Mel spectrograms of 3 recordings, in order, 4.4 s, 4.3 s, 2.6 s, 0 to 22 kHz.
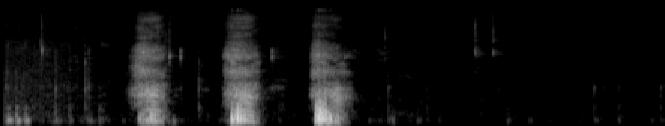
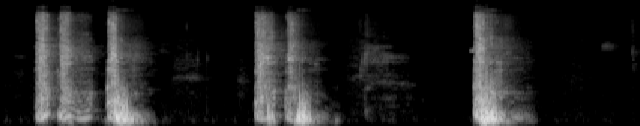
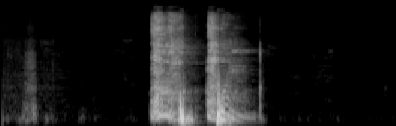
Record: exhalation_length: 4.4 s
exhalation_amplitude: 25614
exhalation_signal_mean_std_ratio: 0.2
three_cough_length: 4.3 s
three_cough_amplitude: 28208
three_cough_signal_mean_std_ratio: 0.32
cough_length: 2.6 s
cough_amplitude: 26625
cough_signal_mean_std_ratio: 0.28
survey_phase: beta (2021-08-13 to 2022-03-07)
age: 18-44
gender: Male
wearing_mask: 'No'
symptom_none: true
smoker_status: Never smoked
respiratory_condition_asthma: false
respiratory_condition_other: false
recruitment_source: REACT
submission_delay: 1 day
covid_test_result: Negative
covid_test_method: RT-qPCR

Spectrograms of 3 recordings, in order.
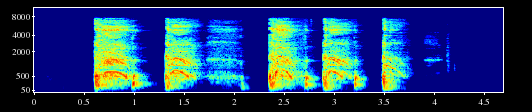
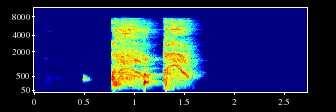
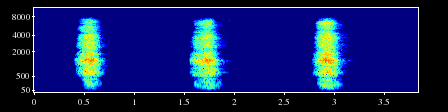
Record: three_cough_length: 4.7 s
three_cough_amplitude: 26658
three_cough_signal_mean_std_ratio: 0.49
cough_length: 2.7 s
cough_amplitude: 28646
cough_signal_mean_std_ratio: 0.43
exhalation_length: 3.8 s
exhalation_amplitude: 24342
exhalation_signal_mean_std_ratio: 0.31
survey_phase: alpha (2021-03-01 to 2021-08-12)
age: 18-44
gender: Male
wearing_mask: 'No'
symptom_cough_any: true
symptom_new_continuous_cough: true
symptom_fatigue: true
symptom_headache: true
symptom_loss_of_taste: true
symptom_onset: 3 days
smoker_status: Never smoked
respiratory_condition_asthma: false
respiratory_condition_other: false
recruitment_source: Test and Trace
submission_delay: 2 days
covid_test_result: Positive
covid_test_method: RT-qPCR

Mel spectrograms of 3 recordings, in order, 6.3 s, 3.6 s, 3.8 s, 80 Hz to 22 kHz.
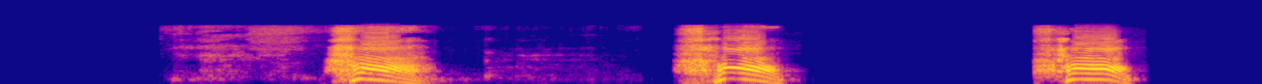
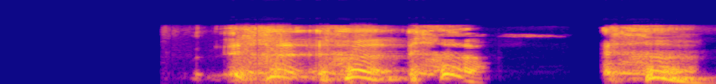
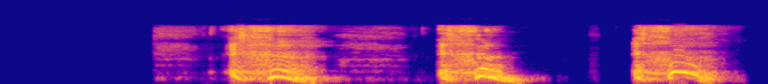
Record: exhalation_length: 6.3 s
exhalation_amplitude: 28973
exhalation_signal_mean_std_ratio: 0.39
cough_length: 3.6 s
cough_amplitude: 30002
cough_signal_mean_std_ratio: 0.62
three_cough_length: 3.8 s
three_cough_amplitude: 32395
three_cough_signal_mean_std_ratio: 0.52
survey_phase: alpha (2021-03-01 to 2021-08-12)
age: 18-44
gender: Male
wearing_mask: 'Yes'
symptom_none: true
smoker_status: Current smoker (1 to 10 cigarettes per day)
respiratory_condition_asthma: false
respiratory_condition_other: false
recruitment_source: REACT
submission_delay: 2 days
covid_test_result: Negative
covid_test_method: RT-qPCR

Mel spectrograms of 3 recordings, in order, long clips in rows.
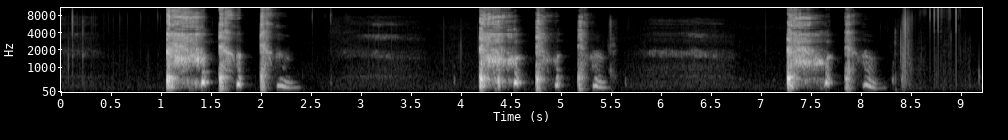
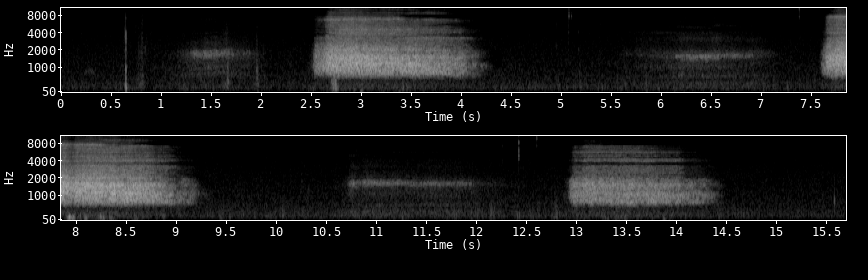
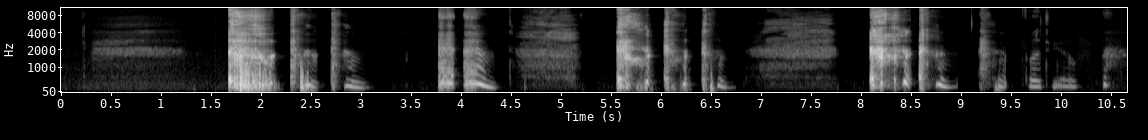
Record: three_cough_length: 9.2 s
three_cough_amplitude: 29784
three_cough_signal_mean_std_ratio: 0.3
exhalation_length: 15.7 s
exhalation_amplitude: 4021
exhalation_signal_mean_std_ratio: 0.41
cough_length: 10.7 s
cough_amplitude: 32768
cough_signal_mean_std_ratio: 0.3
survey_phase: alpha (2021-03-01 to 2021-08-12)
age: 18-44
gender: Female
wearing_mask: 'No'
symptom_cough_any: true
symptom_shortness_of_breath: true
symptom_abdominal_pain: true
symptom_diarrhoea: true
symptom_fatigue: true
symptom_fever_high_temperature: true
symptom_headache: true
symptom_change_to_sense_of_smell_or_taste: true
symptom_loss_of_taste: true
symptom_onset: 5 days
smoker_status: Current smoker (e-cigarettes or vapes only)
respiratory_condition_asthma: false
respiratory_condition_other: false
recruitment_source: Test and Trace
submission_delay: 1 day
covid_test_result: Positive
covid_test_method: RT-qPCR
covid_ct_value: 19.3
covid_ct_gene: ORF1ab gene
covid_ct_mean: 19.7
covid_viral_load: 340000 copies/ml
covid_viral_load_category: Low viral load (10K-1M copies/ml)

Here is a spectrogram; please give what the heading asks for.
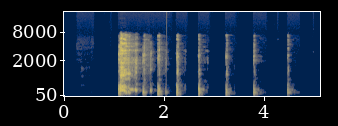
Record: cough_length: 5.1 s
cough_amplitude: 26949
cough_signal_mean_std_ratio: 0.25
survey_phase: beta (2021-08-13 to 2022-03-07)
age: 18-44
gender: Female
wearing_mask: 'No'
symptom_cough_any: true
symptom_new_continuous_cough: true
symptom_runny_or_blocked_nose: true
symptom_shortness_of_breath: true
symptom_sore_throat: true
symptom_diarrhoea: true
symptom_fatigue: true
symptom_headache: true
symptom_onset: 4 days
smoker_status: Never smoked
respiratory_condition_asthma: false
respiratory_condition_other: false
recruitment_source: Test and Trace
submission_delay: 1 day
covid_test_result: Positive
covid_test_method: RT-qPCR
covid_ct_value: 13.8
covid_ct_gene: ORF1ab gene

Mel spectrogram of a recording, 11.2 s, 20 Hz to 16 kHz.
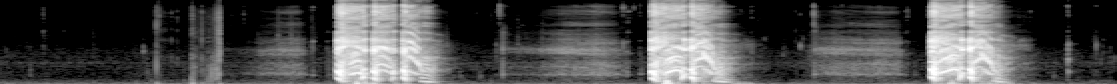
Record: three_cough_length: 11.2 s
three_cough_amplitude: 32097
three_cough_signal_mean_std_ratio: 0.32
survey_phase: beta (2021-08-13 to 2022-03-07)
age: 18-44
gender: Male
wearing_mask: 'No'
symptom_none: true
smoker_status: Never smoked
respiratory_condition_asthma: false
respiratory_condition_other: false
recruitment_source: REACT
submission_delay: 0 days
covid_test_result: Negative
covid_test_method: RT-qPCR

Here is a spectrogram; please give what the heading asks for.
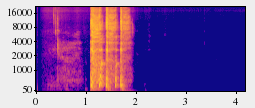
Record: three_cough_length: 4.2 s
three_cough_amplitude: 32768
three_cough_signal_mean_std_ratio: 0.24
survey_phase: beta (2021-08-13 to 2022-03-07)
age: 45-64
gender: Female
wearing_mask: 'No'
symptom_none: true
smoker_status: Never smoked
respiratory_condition_asthma: false
respiratory_condition_other: false
recruitment_source: REACT
submission_delay: 5 days
covid_test_result: Negative
covid_test_method: RT-qPCR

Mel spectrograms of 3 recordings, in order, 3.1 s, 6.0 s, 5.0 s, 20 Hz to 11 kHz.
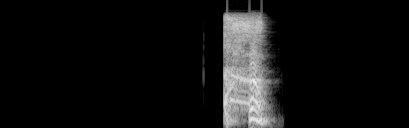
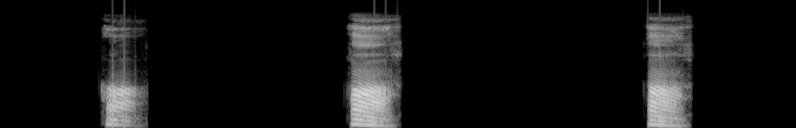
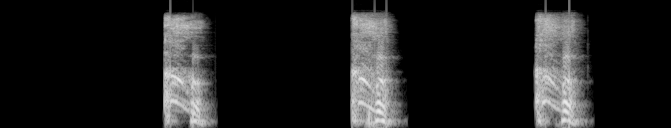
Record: cough_length: 3.1 s
cough_amplitude: 31421
cough_signal_mean_std_ratio: 0.26
exhalation_length: 6.0 s
exhalation_amplitude: 26085
exhalation_signal_mean_std_ratio: 0.22
three_cough_length: 5.0 s
three_cough_amplitude: 31038
three_cough_signal_mean_std_ratio: 0.34
survey_phase: beta (2021-08-13 to 2022-03-07)
age: 65+
gender: Male
wearing_mask: 'No'
symptom_diarrhoea: true
smoker_status: Never smoked
respiratory_condition_asthma: false
respiratory_condition_other: false
recruitment_source: REACT
submission_delay: 1 day
covid_test_result: Negative
covid_test_method: RT-qPCR
influenza_a_test_result: Negative
influenza_b_test_result: Negative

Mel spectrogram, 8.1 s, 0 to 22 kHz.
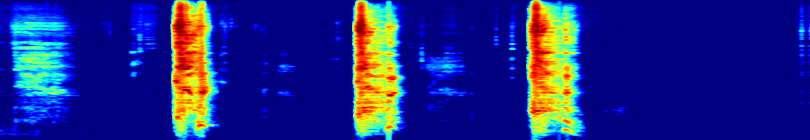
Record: three_cough_length: 8.1 s
three_cough_amplitude: 32768
three_cough_signal_mean_std_ratio: 0.3
survey_phase: alpha (2021-03-01 to 2021-08-12)
age: 65+
gender: Male
wearing_mask: 'No'
symptom_cough_any: true
smoker_status: Ex-smoker
respiratory_condition_asthma: false
respiratory_condition_other: true
recruitment_source: REACT
submission_delay: 2 days
covid_test_result: Negative
covid_test_method: RT-qPCR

